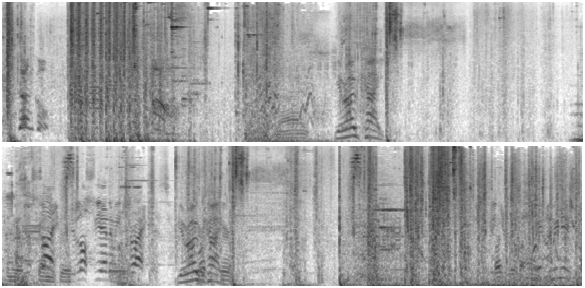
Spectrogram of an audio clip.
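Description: Gunshots rattle in rapid bursts.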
